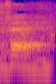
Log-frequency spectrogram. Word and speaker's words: WIR: The Vir Bank, that's pronounced Vir, W-I-R, Bank,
